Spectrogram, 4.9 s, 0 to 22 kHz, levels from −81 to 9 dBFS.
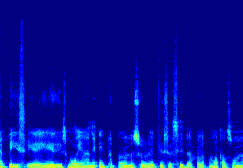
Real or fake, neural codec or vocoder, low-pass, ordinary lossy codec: fake; codec, 44.1 kHz, 2.6 kbps, DAC; 19.8 kHz; none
